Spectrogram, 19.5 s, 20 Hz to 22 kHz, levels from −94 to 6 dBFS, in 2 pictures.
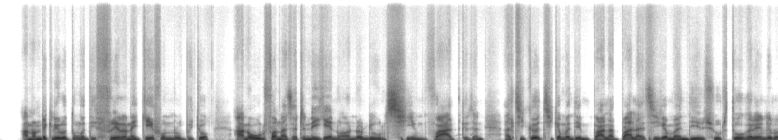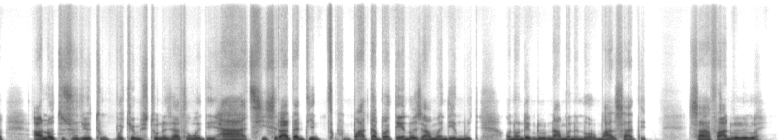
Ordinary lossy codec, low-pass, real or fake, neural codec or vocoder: none; none; fake; autoencoder, 48 kHz, 128 numbers a frame, DAC-VAE, trained on Japanese speech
